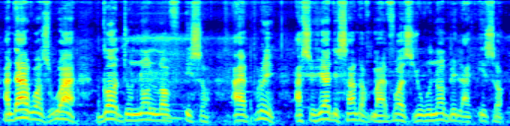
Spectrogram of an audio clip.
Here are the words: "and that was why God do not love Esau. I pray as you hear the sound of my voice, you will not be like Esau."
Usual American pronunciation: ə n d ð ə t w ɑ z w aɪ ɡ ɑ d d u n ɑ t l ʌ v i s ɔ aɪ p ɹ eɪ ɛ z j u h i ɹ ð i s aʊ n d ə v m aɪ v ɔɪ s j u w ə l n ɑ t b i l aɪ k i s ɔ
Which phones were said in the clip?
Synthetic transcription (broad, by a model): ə n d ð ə t w ɑ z w aɪ ɡ ɑ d d u n ɑ t l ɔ v i s ɔ aɪ p ɹ eɪ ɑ s j u h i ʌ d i s aʊ n d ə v m aɪ v ɔɪ s j u w ə l n ɑ t b i l aɪ k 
